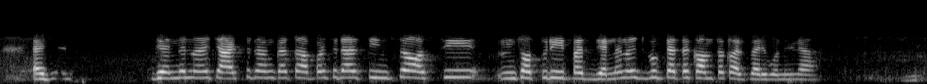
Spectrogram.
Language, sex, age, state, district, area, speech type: Odia, female, 18-30, Odisha, Sundergarh, urban, conversation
